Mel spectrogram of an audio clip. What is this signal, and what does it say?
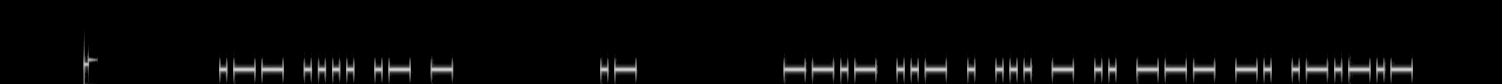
Morse code, heard as a keyed tone, about 17 wpm, 700 Hz. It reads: WHAT A QUESTION.
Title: 3x Word-Spacing - Sentences from Top 400 Words - 17wpm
